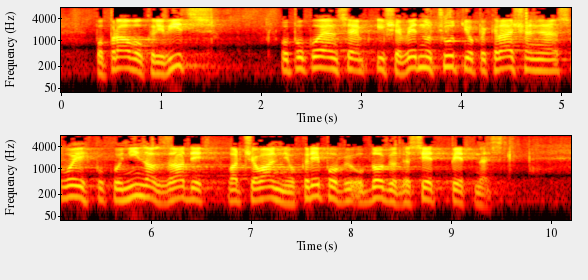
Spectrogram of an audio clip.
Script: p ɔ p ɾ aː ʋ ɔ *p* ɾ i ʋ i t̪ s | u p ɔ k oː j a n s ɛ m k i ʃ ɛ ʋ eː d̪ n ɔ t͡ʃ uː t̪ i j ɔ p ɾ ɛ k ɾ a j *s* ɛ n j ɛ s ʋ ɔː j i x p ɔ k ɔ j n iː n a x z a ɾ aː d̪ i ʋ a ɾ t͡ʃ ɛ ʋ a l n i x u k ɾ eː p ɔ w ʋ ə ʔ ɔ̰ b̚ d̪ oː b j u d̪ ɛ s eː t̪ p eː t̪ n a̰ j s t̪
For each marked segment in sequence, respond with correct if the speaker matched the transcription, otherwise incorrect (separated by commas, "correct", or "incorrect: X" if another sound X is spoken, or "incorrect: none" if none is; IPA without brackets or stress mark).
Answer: incorrect: k, incorrect: ʃ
